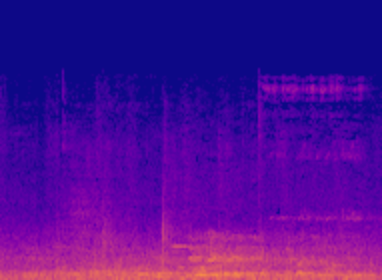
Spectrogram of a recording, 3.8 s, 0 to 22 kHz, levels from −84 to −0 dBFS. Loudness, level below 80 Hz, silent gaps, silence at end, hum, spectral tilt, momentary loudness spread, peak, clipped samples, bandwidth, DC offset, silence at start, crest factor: -32 LUFS; -56 dBFS; none; 0 s; none; -5.5 dB/octave; 8 LU; -16 dBFS; under 0.1%; 16.5 kHz; under 0.1%; 0 s; 16 dB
